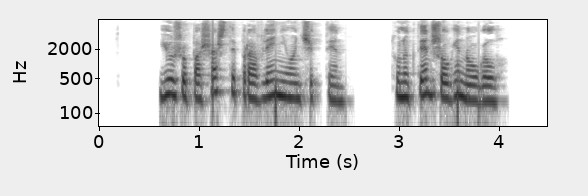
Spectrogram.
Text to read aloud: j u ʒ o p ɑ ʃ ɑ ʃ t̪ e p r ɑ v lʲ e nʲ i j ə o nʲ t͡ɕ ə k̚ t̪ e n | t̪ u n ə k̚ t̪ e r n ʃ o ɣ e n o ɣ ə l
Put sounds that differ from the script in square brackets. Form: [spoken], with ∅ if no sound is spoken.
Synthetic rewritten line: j u ʒ o p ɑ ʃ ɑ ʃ t̪ e p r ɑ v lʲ e nʲ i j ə o nʲ t͡ɕ ə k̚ t̪ e n | t̪ u n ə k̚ t̪ e [∅] n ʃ o ɣ e n o ɣ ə l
